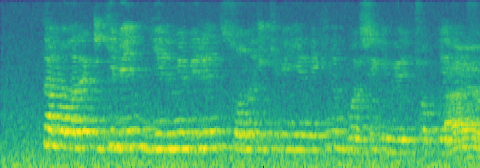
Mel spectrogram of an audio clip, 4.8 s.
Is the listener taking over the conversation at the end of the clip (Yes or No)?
Yes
